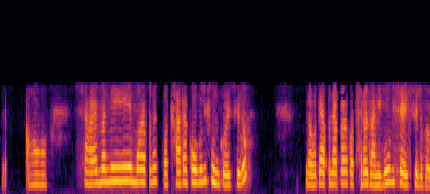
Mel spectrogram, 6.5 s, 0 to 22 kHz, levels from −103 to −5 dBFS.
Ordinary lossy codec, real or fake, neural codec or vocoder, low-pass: AAC, 24 kbps; fake; codec, 16 kHz, 4 kbps, FreqCodec, smaller model; 3.6 kHz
